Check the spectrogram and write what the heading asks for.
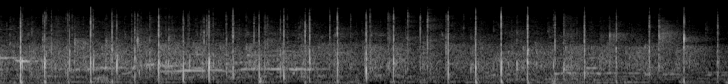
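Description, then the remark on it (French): An audience at the Théâtre Sainte-Marie applauds three guests steadily, with many sharp, irregular claps layered into a continuous patter of hand-clapping that holds at a moderate level throughout, with no talking. “Et de nouveau, vous pouvez aussi continuer d'applaudir pour nos trois invités, comme nous l'avons dit,”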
